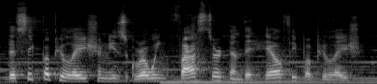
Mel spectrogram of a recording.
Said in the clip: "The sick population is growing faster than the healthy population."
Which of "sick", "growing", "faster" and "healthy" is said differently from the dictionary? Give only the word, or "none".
none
